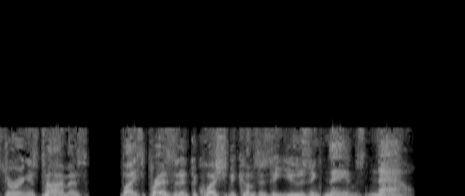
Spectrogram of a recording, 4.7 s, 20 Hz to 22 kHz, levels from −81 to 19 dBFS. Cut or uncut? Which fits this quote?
cut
